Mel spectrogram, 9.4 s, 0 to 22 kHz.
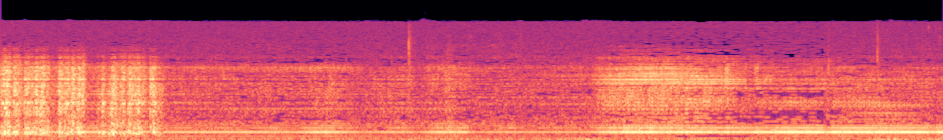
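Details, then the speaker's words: RCA Victor 65U radio/record player after replacing the power supply capacitor: low garbled hum rides under station audio while tuning; suspected to be hum getting into the IF, not power supply hum, since it disappears with volume down. "Okay, so that sounds to me like some kind of hum getting into the IF or something of that sort. That's what I imagine when I hear this kind of garbly sound."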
